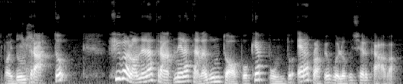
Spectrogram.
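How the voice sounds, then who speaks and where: A woman with a low voice and lively, swooping intonation reads a fairy tale aloud, stopping often for playful asides. The sound is thin and tinny, like a phone line. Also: fairly quick. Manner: joking, breaks off to comment and laugh. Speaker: storyteller and co-host. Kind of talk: reading a fairy tale aloud with casual banter.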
